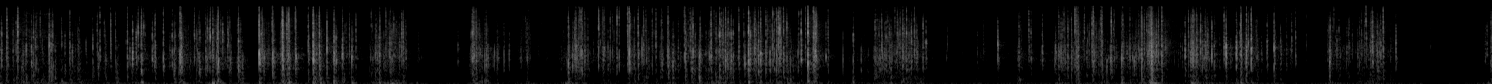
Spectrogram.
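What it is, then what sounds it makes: Thin paper bag being crinkled. Fingers crinkle and bend an empty, thin kraft paper bakery bag with red script print, held up close. Dense, bright, crackly rustling comes in bursts of a second or two, separated by brief quiet gaps, with almost no low end.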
